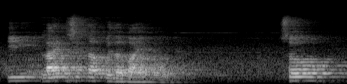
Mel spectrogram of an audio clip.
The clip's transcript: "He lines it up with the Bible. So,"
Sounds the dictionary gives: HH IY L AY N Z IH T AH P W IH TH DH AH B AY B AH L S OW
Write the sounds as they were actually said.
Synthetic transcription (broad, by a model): HH IY L AY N S IH T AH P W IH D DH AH B AY B AH L S OW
